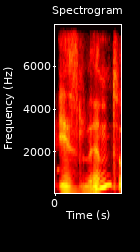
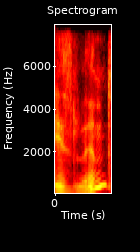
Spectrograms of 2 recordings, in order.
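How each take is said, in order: First: The S sound is pronounced in the word. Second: The S sound is pronounced in the word.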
